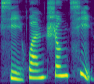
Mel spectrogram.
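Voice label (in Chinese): xi3 huan1 sheng1 qi4, Mandarin; tough sounds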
